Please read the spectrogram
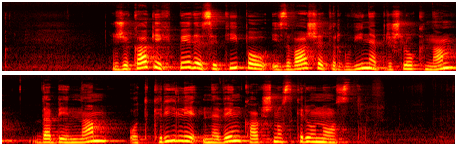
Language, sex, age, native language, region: Slovenian, female, 30-49, Slovenian, Drava region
